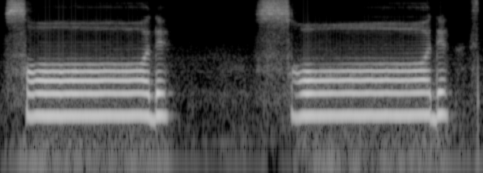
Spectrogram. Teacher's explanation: दूसरी बात, इसको लंबा करके पढ़ना है, इसके ऊपर मद है। सौद, सौद, पहले आवाज़ जो है वो सीटी की आएगी, ज़ुबान पीछे से ऊपर उठेगी, सौद। और अलिफ भी जो है वो इसका मोटा हो जाएगा।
